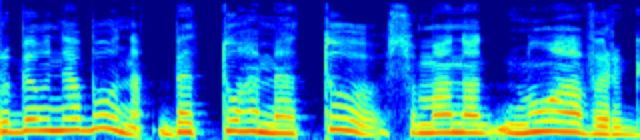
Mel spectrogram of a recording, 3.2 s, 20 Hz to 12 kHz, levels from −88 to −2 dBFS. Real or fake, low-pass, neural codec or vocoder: real; 10.8 kHz; none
